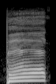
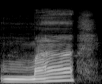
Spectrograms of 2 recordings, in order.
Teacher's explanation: dihasilkan dari kedua bibir yang rapat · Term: huruf mim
